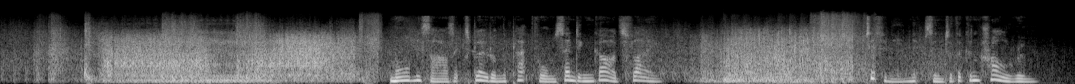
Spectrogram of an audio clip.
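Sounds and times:
machine gun turrets firing from an oil rig: 0.0 - 3.9, 6.6 - 8.8
helicopters passing: 0.0 - 9.8
speech: 3.9 - 7.1, 8.7 - 10.5.

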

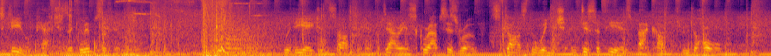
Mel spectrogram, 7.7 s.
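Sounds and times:
speech: 0.1 - 7.6
gunfire aimed upward through a hole: 2.0 - 2.8.

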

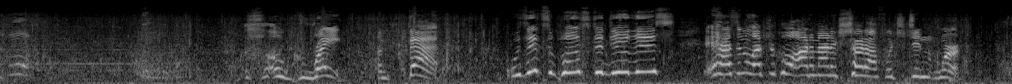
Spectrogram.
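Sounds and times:
water splashing as children in inflated red suits break the surface: 0.0 - 10.1
speech: 2.6 - 10.1.

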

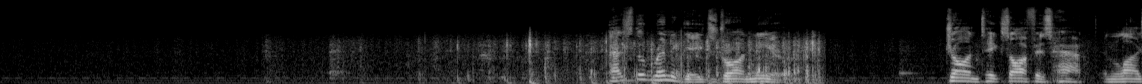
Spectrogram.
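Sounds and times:
horses galloping into a ravine: 3.4 - 8.3
speech: 6.1 - 8.2, 9.5 - 11.4.

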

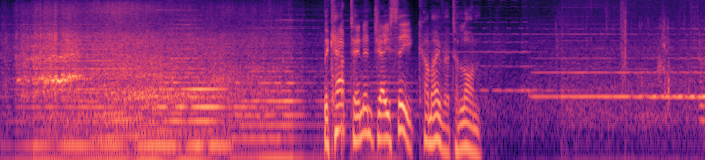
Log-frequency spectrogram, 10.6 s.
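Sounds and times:
police car engine rumbling as it drives away: 0.0 - 5.3
speech: 4.9 - 7.3.

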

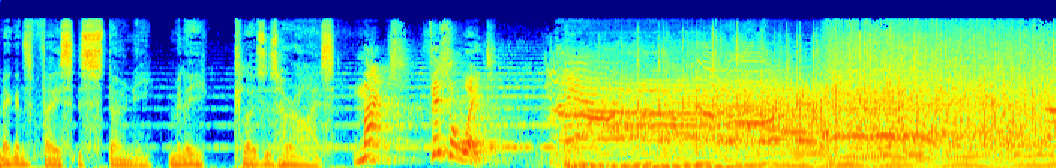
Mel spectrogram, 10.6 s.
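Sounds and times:
speech: 0.0 - 6.4
people shouting: 5.5 - 10.5
crowd applauding as the winner of a singing contest is announced: 5.7 - 10.5.

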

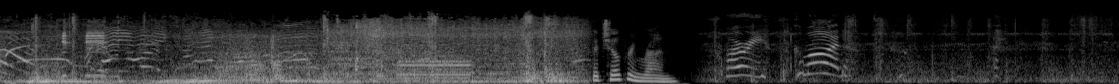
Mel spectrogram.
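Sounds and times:
cars starting and driving off: 0.0 - 6.0
speech: 6.0 - 6.9.

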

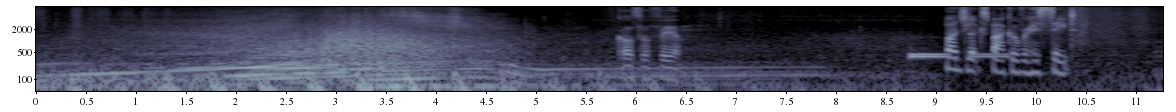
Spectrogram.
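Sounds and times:
white SUV engine rumbling as it drives past on an unlit street: 0.0 - 8.8
speech: 6.0 - 6.7, 9.2 - 10.6.

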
